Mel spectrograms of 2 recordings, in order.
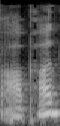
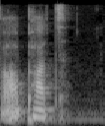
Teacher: Nominative and vocative, we have a form apat. Remember when the stop stands at the end of a word in final position, it becomes unvoiced, or it loses its voice, and so instead of apad we have apat.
